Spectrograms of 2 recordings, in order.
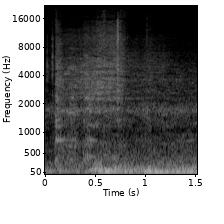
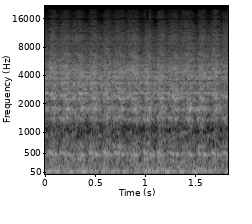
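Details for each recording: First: Car engine after a cambelt replacement, second start attempt after refitting the HT leads (owner hoped it wasn't flooded): catches on the first crank and settles into a steady, even, smooth low idle, with the belt running nicely. Normal start and idle. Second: Car engine cranked at night with the HT leads left disconnected: steady starter churning at about four beats a second with no catch or firing. Cranks but won't start because the ignition leads were off.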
